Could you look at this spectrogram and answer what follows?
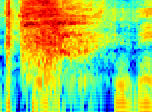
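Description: A short, sharp sneeze bursts out at the start, followed by a person speaking briefly.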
